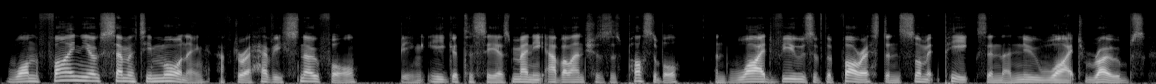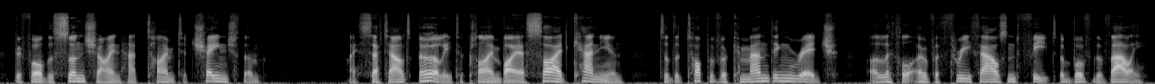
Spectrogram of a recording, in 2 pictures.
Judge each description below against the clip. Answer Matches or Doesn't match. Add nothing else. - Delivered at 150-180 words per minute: Matches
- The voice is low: Matches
